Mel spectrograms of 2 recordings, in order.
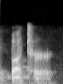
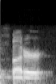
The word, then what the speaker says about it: butter: In English, we definitely don't say butter or bitter or better. We say butter, bitter, better.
